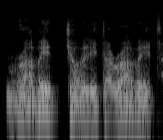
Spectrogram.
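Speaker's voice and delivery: low tempting man's voice; Chabelita mimicking her tempter. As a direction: drop low and coax, as an imitated seducer. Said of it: "she would make that voice herself".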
